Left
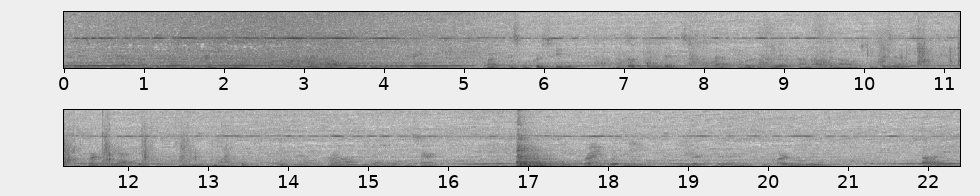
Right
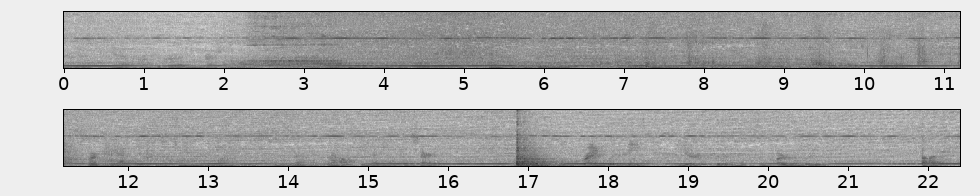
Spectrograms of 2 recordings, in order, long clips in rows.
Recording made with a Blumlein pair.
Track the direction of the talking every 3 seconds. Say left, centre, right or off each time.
left, left, left, centre, right, right, right, right.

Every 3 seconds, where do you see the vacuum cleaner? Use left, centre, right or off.
left, centre, right, right, right, right, right, right.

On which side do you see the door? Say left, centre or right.
right.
